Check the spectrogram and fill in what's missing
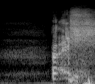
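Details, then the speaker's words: Induced single sneeze by a male performer in a POV roleplay: a quiet lead-in, then one sudden forceful sneeze with a sharp spray of air. "well how was that for a sneeze huh"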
